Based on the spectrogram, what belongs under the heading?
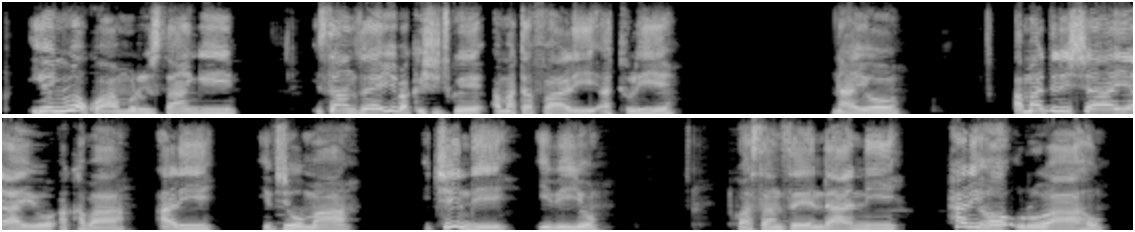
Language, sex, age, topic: Rundi, male, 25-35, education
